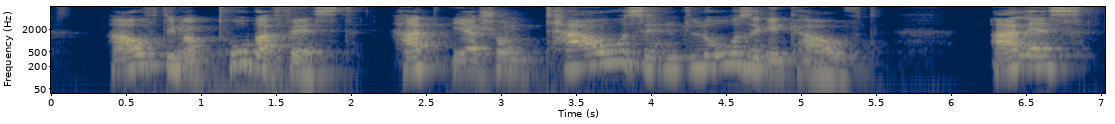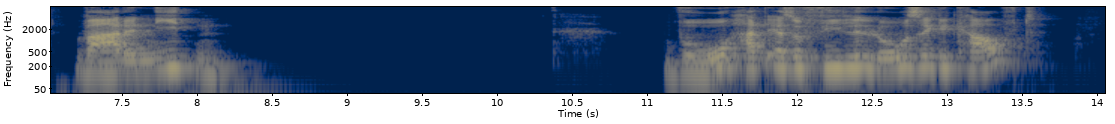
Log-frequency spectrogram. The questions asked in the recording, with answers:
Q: Wo hat er so viele Lose gekauft?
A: Auf dem Oktoberfest. Er hat auf dem Oktoberfest so viele Lose gekauft.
